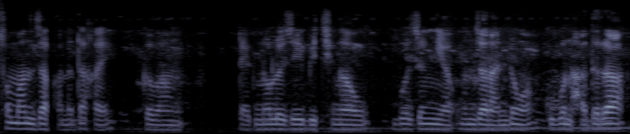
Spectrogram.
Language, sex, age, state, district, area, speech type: Bodo, male, 30-45, Assam, Baksa, rural, spontaneous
